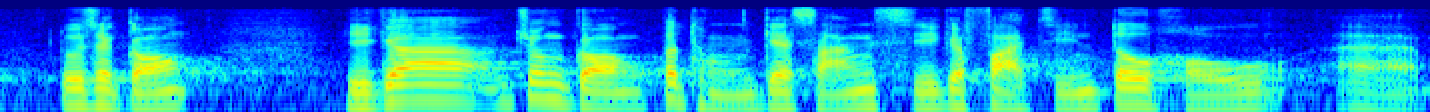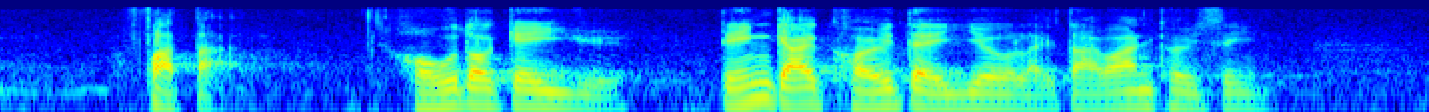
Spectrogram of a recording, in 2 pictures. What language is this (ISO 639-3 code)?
yue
